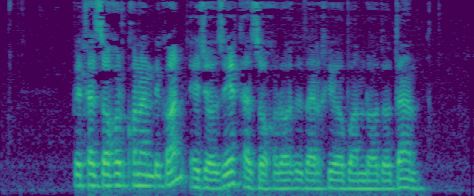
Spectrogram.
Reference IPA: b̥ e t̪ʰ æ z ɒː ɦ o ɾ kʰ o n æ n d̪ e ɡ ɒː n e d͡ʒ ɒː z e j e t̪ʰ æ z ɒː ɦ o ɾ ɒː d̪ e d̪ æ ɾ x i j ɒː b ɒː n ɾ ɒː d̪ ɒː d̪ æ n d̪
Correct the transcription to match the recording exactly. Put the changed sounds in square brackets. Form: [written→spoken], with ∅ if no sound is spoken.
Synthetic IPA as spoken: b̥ e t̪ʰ æ z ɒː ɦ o ɾ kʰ o n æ n d̪ e ɡ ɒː n e d͡ʒ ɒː z e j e t̪ʰ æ z ɒː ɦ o ɾ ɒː [d̪→t̪] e d̪ æ ɾ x i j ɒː b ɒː n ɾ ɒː d̪ ɒː d̪ æ n d̪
